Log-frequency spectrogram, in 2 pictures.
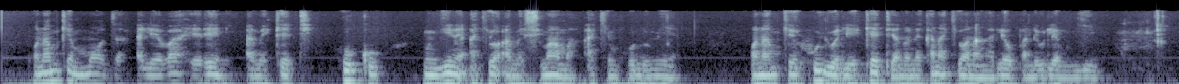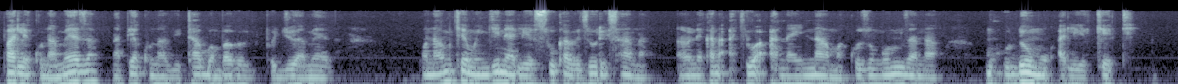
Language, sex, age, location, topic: Swahili, male, 18-24, Kisumu, health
